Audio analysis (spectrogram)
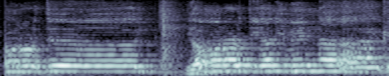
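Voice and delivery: slow drawn-out wail of despair; mock lament. Father despairing over son, slow mock wail. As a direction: wail it like a put-upon parent.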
